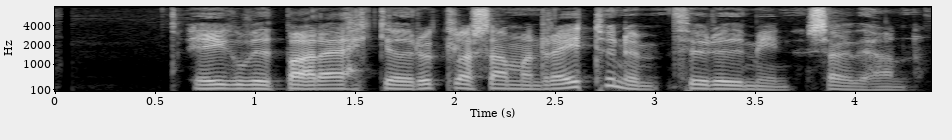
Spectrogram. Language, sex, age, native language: Icelandic, male, 40-49, Icelandic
